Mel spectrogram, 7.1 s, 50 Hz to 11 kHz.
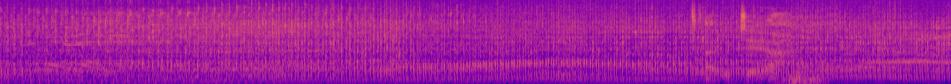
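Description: A hill climb motorcycle with a 1600cc Harley engine, nearly 12 feet long and over 200 kilos, revs and roars steadily at the Rachau event, its pitch rising and falling while a voice speaks over the engine.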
